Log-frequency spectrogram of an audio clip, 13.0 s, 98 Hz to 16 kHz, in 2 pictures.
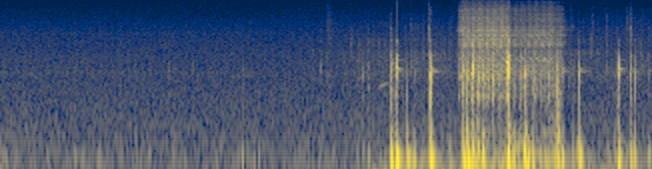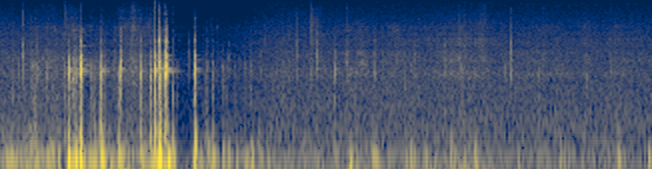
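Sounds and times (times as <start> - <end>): footsteps through undergrowth: 10.0 - 12.7.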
